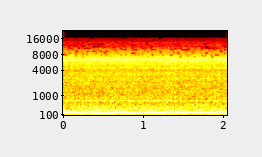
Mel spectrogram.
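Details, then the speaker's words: Old Mazda engine for a woodgas generator, first test run on a newly built homemade ignition control computer, fuel from a weed-eater tank, choked and cranked via a wire. Steady, even idle with a smooth low drone and no misses or knocks. Runs properly. "There, it runs quite nicely."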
